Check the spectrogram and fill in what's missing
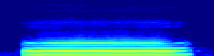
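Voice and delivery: او held long, loud and level; long vav. Shown as a demonstration. Teacher showing two-beat vav maddi, prolonged. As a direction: stretch او over two beats. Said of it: "دو ضربی".

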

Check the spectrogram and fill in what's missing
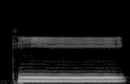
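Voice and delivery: تی drawn out long. Shown as a demonstration. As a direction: stretch تی into a long ee. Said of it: "با صدای کشیدهٔ ای بخوانید".

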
